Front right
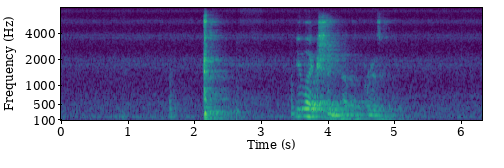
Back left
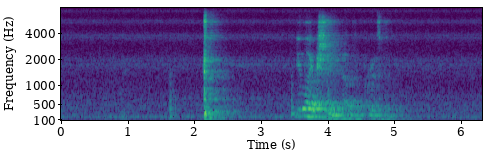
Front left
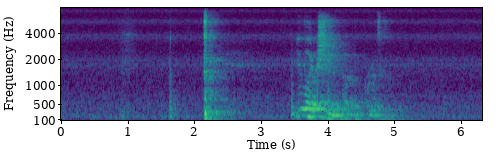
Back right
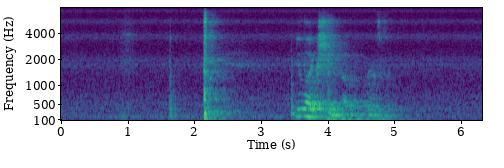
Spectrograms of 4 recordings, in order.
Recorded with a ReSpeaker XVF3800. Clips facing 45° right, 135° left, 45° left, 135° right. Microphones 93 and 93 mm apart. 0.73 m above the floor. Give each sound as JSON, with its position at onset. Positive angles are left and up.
{"t": 2.1, "sound": "a thud", "azimuth_deg": -135, "distance_m": 1.1}
{"t": 3.5, "sound": "a man speaking", "azimuth_deg": -100, "distance_m": 4.5}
